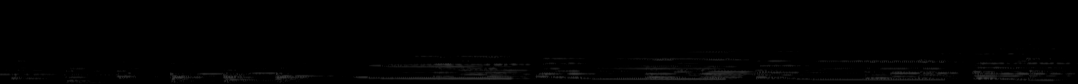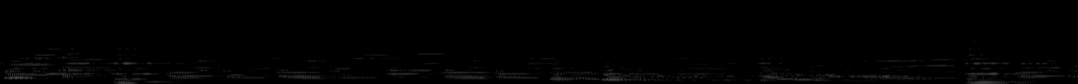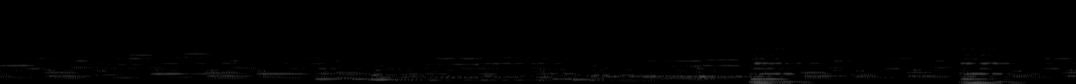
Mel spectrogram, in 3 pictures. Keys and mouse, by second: 0.7 click, 1.7 F6, 2.4 click, 6.7 click, 7.4-9.3 typing, 8.5 click, 11.3 click, 12.7 click, 13.9 click, 14.9 click, 15.7 click, 17.3 click, 19.3 click, 21.6 click, 23.2 Return, 23.2 KP_Enter, 26.6 click, 31.7 middle click.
